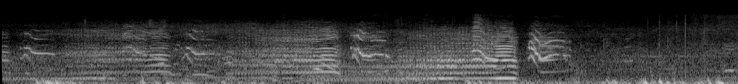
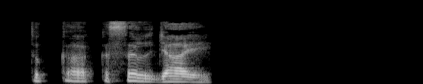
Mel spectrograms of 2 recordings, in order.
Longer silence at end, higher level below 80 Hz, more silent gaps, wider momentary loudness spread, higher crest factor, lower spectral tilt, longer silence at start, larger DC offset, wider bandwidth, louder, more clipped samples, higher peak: second, 0 s vs 2.15 s; first, -34 dBFS vs -70 dBFS; second, none vs 0.48-0.61 s, 0.95-1.01 s; about the same, 12 LU vs 12 LU; about the same, 18 dB vs 20 dB; about the same, -5 dB/octave vs -4 dB/octave; second, 0 s vs 0.3 s; neither; first, 11.5 kHz vs 8.2 kHz; second, -24 LUFS vs -21 LUFS; neither; about the same, -6 dBFS vs -4 dBFS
